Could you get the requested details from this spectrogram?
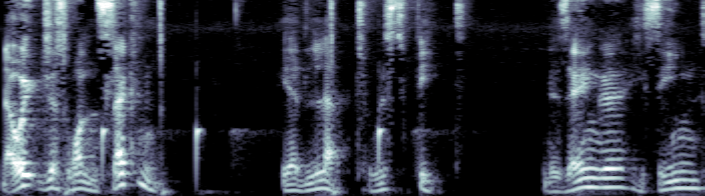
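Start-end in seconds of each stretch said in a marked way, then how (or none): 0.0-1.2 loud, firm halt; angry giant. Acted. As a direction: stop them in their tracks. Hagrid angry.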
